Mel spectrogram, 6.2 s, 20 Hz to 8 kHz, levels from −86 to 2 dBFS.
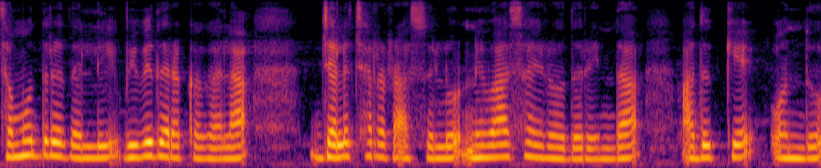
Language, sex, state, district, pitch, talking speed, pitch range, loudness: Kannada, female, Karnataka, Dakshina Kannada, 215 Hz, 80 wpm, 205-225 Hz, -17 LUFS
